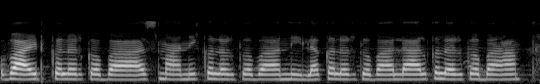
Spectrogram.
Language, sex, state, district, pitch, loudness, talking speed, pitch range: Hindi, female, Uttar Pradesh, Deoria, 235 Hz, -20 LUFS, 175 wpm, 230-245 Hz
